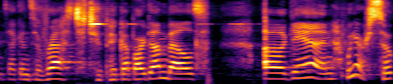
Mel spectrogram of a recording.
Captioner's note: timer beeps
